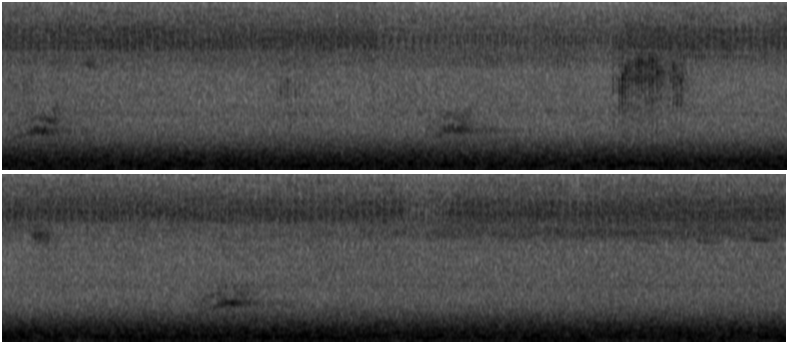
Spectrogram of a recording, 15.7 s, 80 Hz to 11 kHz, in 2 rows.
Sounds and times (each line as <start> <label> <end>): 0.0 natural drone 15.6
